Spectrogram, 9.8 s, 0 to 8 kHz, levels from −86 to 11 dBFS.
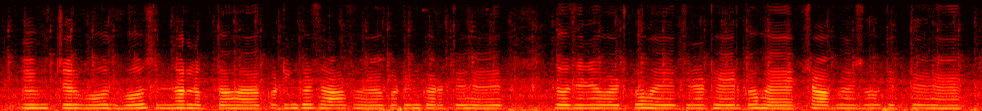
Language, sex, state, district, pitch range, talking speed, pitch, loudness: Hindi, female, Andhra Pradesh, Anantapur, 225-240 Hz, 115 wpm, 230 Hz, -28 LUFS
